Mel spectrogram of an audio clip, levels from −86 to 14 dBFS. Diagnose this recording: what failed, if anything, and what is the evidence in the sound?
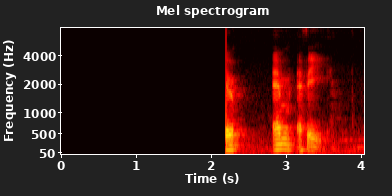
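The front of this one is an audio dropout to silence: from the very start the file is dead silent, not even room tone, until the speech comes in abruptly at about 2.2 s. The input was already gone when recording began, so the first 2.2 s of the speech simply weren't captured. The most likely culprit is the input stage, a mic or interface link that wasn't connected or was muted, while the recorder kept writing silence.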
